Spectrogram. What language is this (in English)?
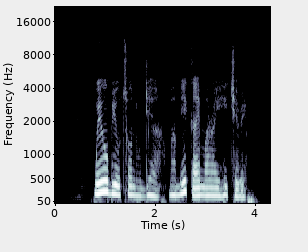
Igbo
